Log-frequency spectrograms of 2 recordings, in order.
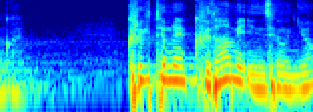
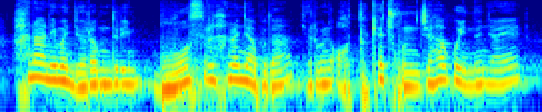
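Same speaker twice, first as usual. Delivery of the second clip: ordinary talk, nothing marked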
